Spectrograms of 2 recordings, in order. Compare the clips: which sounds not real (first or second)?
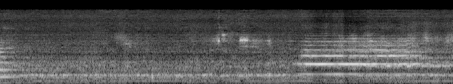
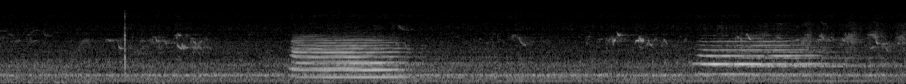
first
